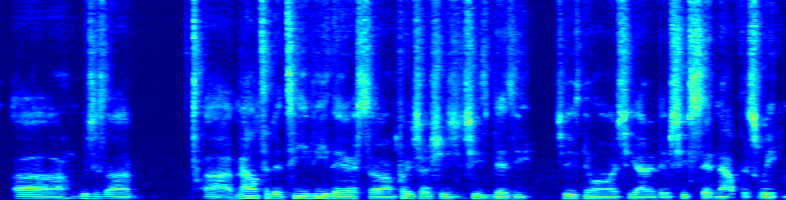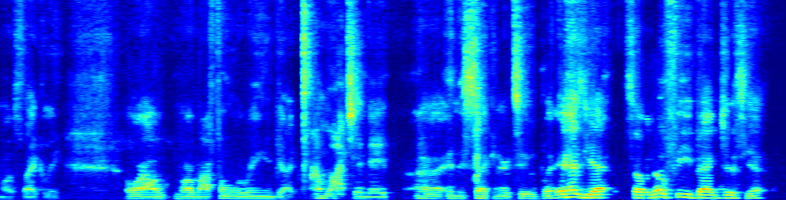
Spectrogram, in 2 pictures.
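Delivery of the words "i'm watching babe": put-on New York accent. Imitating a wife phoning to say she's watching: imitating wife's new york accent. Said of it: "that's a bold voice to use for her".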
